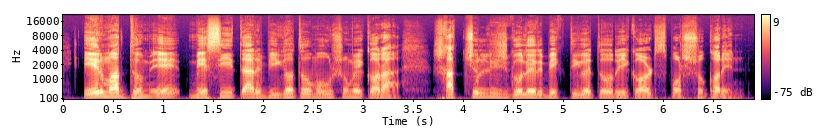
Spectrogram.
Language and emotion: Bengali, neutral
